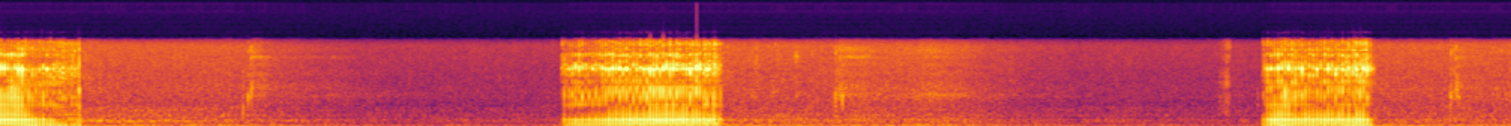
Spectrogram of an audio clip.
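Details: Boxer dog asleep and snoring loud: rattling snores about two seconds long recurring roughly every nine seconds, with quieter, hissing breaths between.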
